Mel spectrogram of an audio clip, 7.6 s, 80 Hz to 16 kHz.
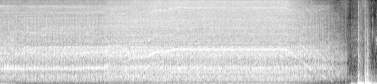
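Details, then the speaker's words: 2008 Makita HM0860C chipping hammer after teardown; new bearings quietened the motor and the gears sound less loose and rattly. Steady whine climbs in pitch and holds even without rattle, sounding healthy. "then bearings made a massive difference quietened down the motor quite a bit and just tightened everything up again so it's not as loose and rattly inside the gears don't sign as bad now"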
